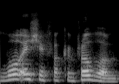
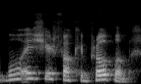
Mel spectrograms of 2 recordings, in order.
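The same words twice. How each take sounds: First: It is said in a polite, softened tone. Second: It is said in a blunt, rude tone. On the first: This is how it was actually said aloud. "But I said it politely" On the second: This is what was felt inside. "without saying it like that"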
